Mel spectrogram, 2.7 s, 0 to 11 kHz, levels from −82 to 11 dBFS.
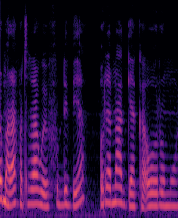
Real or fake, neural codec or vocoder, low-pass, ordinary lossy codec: real; none; none; none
